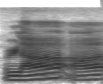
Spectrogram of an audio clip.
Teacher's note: லா ஆ சேர்ந்து வர்றதுனால அங்க மூன்று மாத்திரை அளவு நீட்டி ஒலிக்கிறது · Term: உயிரளபடை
